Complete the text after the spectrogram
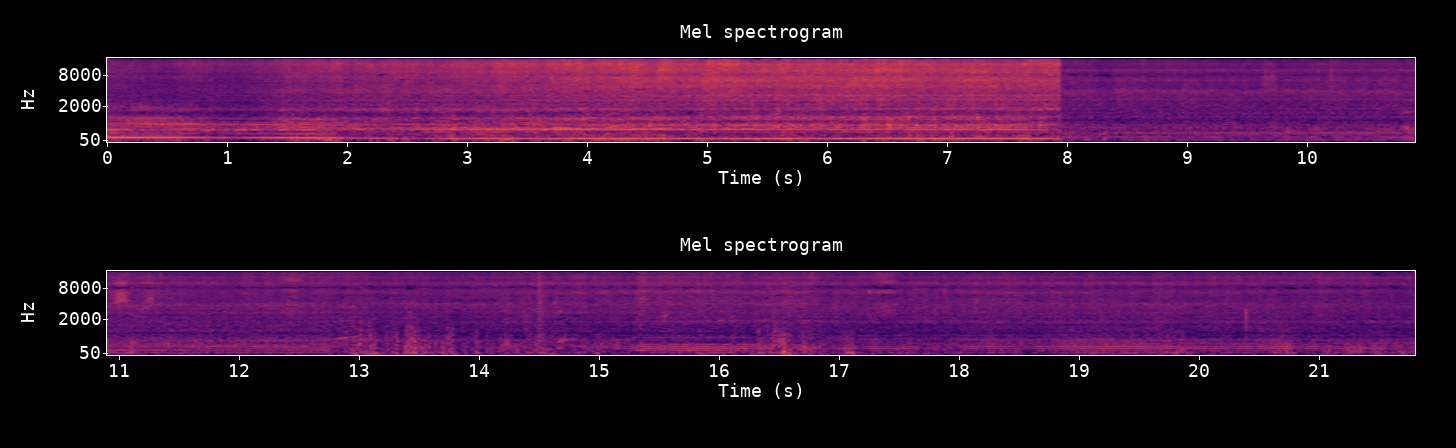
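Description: A powerful car engine rumbles loudly.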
